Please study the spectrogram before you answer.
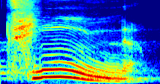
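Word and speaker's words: thirteen: Et ça, c'est pas tire. Tire, c'est thir. OK? Thir. 13, 30.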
